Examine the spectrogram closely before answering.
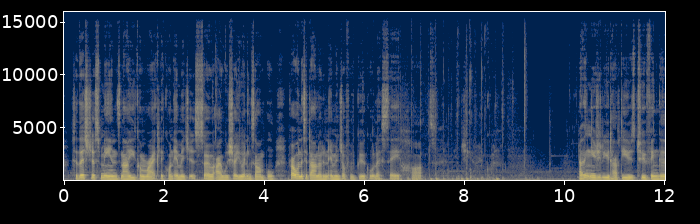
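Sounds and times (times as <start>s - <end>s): laptop keyboard key taps: 7.0s - 9.4s.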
